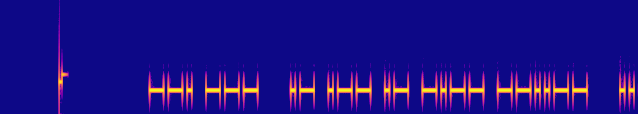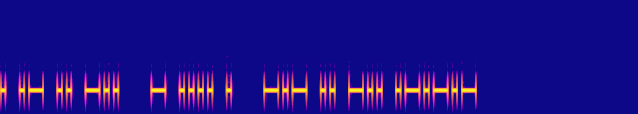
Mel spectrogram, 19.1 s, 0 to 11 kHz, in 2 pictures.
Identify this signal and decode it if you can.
Morse code, heard as a keyed tone, about 17 wpm, 700 Hz. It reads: GO AWAY, SAID THE KID.
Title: Sentences from Top 1600 Words 17wpm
